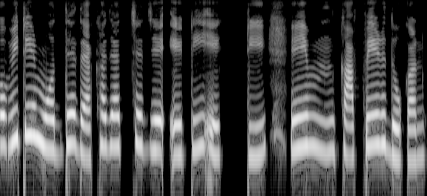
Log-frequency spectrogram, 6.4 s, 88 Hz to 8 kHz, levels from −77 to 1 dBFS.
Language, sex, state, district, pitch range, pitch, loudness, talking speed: Bengali, female, West Bengal, Jalpaiguri, 225-285 Hz, 255 Hz, -14 LUFS, 105 wpm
